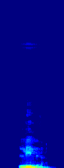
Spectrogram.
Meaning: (adjective) lilac; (noun) lilac (color/colour)
- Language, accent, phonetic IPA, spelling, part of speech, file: Catalan, Valencia, [ˈli.la], lila, adjective / noun, LL-Q7026 (cat)-lila.wav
